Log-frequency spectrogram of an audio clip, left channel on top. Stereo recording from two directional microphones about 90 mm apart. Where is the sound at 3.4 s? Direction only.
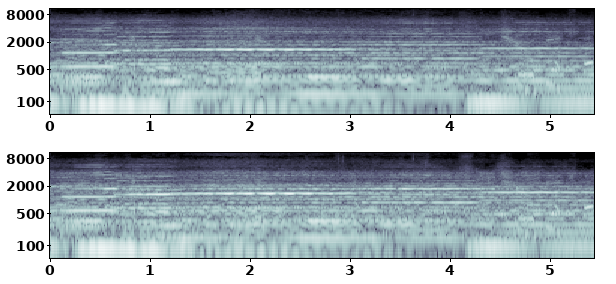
30° left (ahead or behind).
